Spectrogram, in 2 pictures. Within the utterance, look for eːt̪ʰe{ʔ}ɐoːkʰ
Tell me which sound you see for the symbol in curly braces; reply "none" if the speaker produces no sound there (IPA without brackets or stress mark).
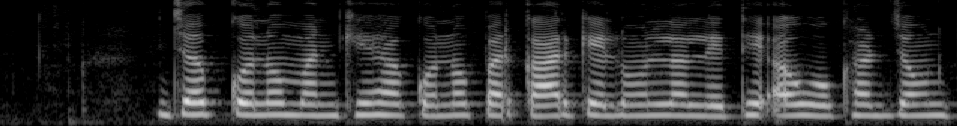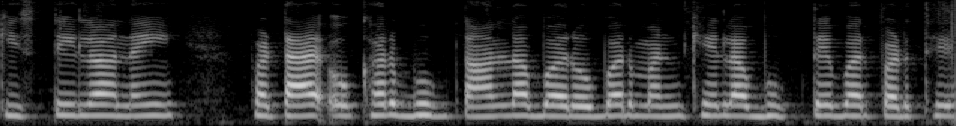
ʔ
